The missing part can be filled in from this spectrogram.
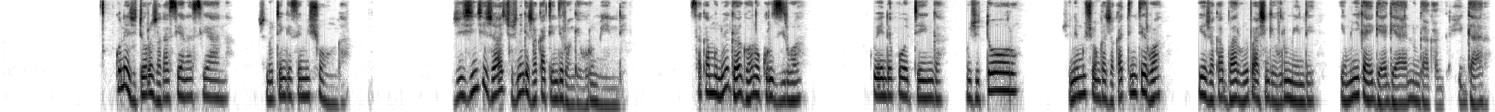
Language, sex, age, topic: Ndau, female, 36-49, health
